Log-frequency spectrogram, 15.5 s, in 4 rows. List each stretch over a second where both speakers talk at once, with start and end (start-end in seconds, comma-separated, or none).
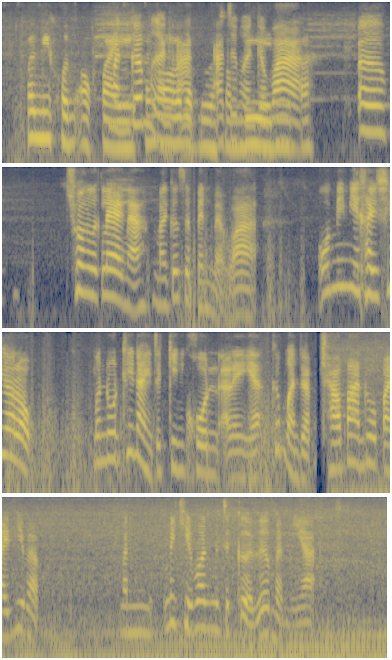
1.1-2.8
